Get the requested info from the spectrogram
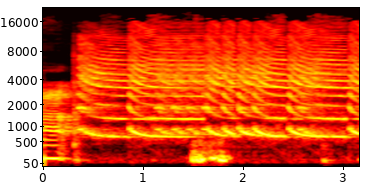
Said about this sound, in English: What was that then? The air horn? Air horn. Okay, air horn for me for being right.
